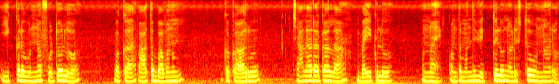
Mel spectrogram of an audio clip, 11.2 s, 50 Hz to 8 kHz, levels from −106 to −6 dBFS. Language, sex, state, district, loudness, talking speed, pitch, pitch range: Telugu, male, Andhra Pradesh, Visakhapatnam, -19 LUFS, 125 wpm, 165 Hz, 155-180 Hz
